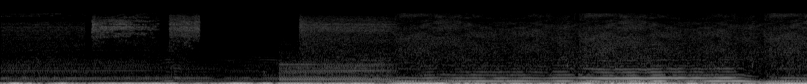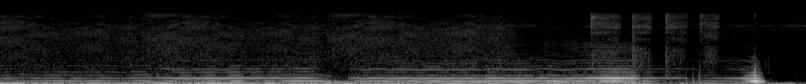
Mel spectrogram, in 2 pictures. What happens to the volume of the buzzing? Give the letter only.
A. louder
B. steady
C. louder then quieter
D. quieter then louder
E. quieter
A.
